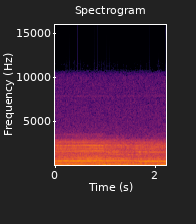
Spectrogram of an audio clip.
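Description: Single-cylinder Yamaha XTZ motorcycle engine running under way, its note easing down a little in pitch over the first second and a half. The engine runs over steady wind and road rush.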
